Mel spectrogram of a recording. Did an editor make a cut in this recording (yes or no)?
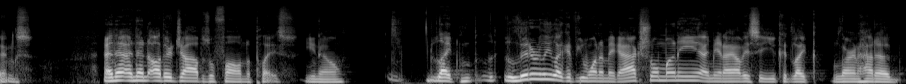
no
